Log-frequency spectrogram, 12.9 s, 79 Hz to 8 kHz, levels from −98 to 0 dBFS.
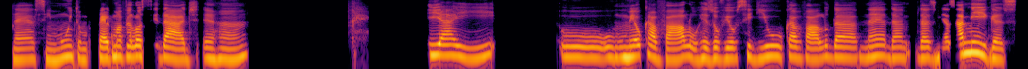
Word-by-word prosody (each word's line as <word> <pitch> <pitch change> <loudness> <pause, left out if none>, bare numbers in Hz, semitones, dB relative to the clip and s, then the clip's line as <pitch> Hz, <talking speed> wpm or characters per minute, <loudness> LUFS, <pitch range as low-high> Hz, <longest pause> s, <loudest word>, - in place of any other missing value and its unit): né, 155 0 -4
assim 155 -1 -6
muito 165 +1 -1
pega 165 -1 +4
uma 185 0 +2
velocidade. 170 -4 +1
Aham. 160 +2 -2 2.3
E 210 +1 +5
aí, 190 -1 -1 0.8
o 180 -2 -1 0.2
o 170 +1 -2
meu 185 +2 +5
cavalo 165 -2 +1
resolveu 165 0 -2
seguir 165 0 -3
o 190 -1 +1
cavalo 170 -2 0
da 175 -2 0
né, 180 +3 -2
da 170 -1 -4
das 170 -2 -2
minhas 170 0 -5
amigas. 205 -9 +5
170 Hz, 105 wpm, -20 LUFS, 160-185 Hz, 2.3 s, E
